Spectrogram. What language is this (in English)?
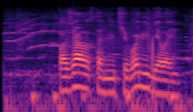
Russian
